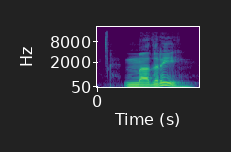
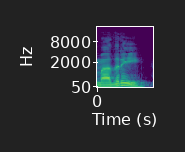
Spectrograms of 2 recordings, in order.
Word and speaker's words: Madrid: But when they say the capital of Spain, sometimes that final D is just not pronounced. Madi is quite a common Spanish pronunciation. Madi.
